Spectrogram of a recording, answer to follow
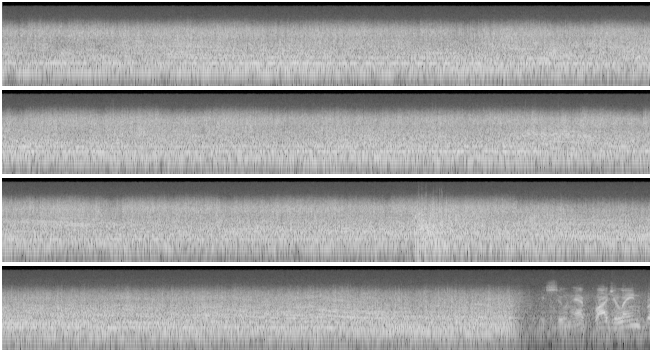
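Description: Piston aircraft engines droning steadily on an old film soundtrack, their pitch sliding up and down. A short, sharp burst cuts in about two-thirds of the way through.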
